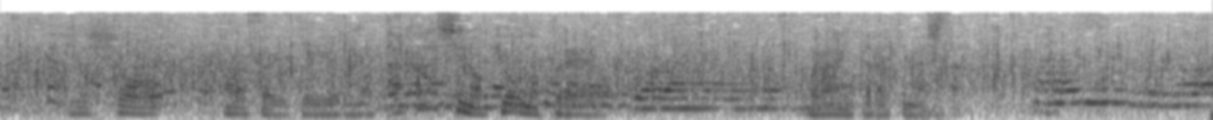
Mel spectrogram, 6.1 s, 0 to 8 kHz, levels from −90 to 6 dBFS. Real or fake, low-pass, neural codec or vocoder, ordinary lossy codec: fake; 7.2 kHz; vocoder, 44.1 kHz, 128 mel bands every 256 samples, BigVGAN v2; MP3, 24 kbps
